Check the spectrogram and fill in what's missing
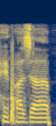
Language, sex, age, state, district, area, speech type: Bodo, male, 60+, Assam, Chirang, rural, read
